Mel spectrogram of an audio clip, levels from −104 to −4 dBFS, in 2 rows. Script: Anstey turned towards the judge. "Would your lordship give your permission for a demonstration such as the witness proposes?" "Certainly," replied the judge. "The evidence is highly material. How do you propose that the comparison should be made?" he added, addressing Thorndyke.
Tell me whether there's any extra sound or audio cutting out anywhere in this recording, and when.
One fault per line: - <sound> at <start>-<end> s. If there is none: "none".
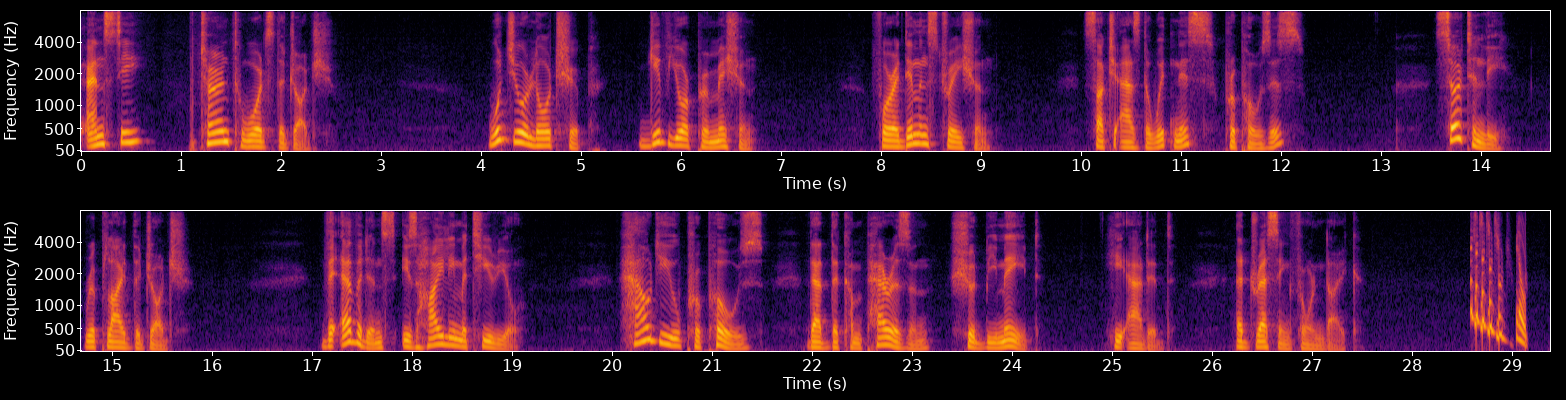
- chirp at 28.6-29.2 s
